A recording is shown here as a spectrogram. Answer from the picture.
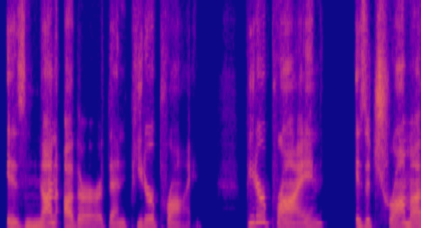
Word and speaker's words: Pruyn: r u y n meat please welcome peter prine hi how are you today thank you so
